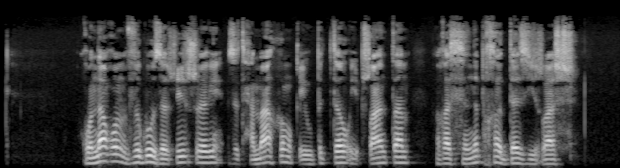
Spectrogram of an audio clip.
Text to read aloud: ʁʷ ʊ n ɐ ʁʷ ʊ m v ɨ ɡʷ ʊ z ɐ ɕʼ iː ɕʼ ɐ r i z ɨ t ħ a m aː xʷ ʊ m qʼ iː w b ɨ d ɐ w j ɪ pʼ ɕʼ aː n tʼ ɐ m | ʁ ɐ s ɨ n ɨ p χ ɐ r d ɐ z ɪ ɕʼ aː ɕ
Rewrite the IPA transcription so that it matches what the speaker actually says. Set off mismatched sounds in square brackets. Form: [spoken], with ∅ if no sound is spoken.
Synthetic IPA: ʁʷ ʊ n ɐ ʁʷ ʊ m v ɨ ɡʷ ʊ z ɐ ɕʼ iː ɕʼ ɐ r [iː] z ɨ t ħ a m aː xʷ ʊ m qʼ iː w b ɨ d ɐ w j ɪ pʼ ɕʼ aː n tʼ ɐ m | ʁ ɐ s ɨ n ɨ p χ ɐ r d ɐ z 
